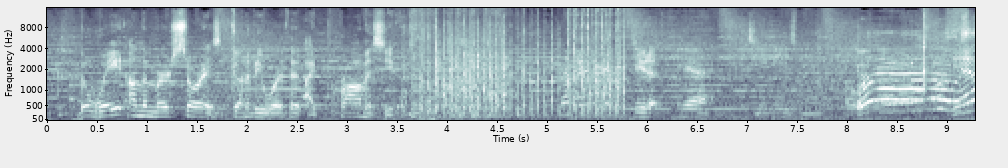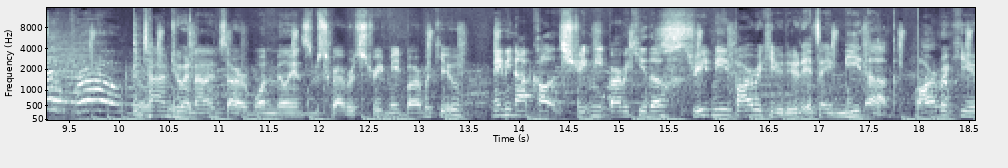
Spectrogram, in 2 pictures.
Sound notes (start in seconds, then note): 3.6 drumming; 8.0 cheering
